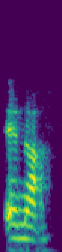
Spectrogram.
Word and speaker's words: enough: This is pronounced enough. So it's almost like the GH is an F.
